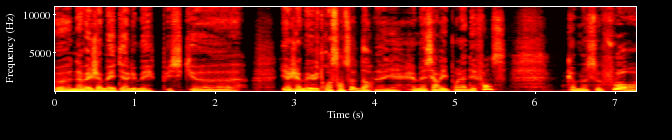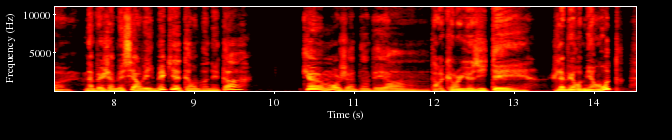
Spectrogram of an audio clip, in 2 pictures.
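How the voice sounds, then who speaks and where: This man's fairly high voice is somewhat breathy, broken by long and frequent pauses. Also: ordinary pitch variation, moderate pace. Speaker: retired farmer. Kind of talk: interview testimony.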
